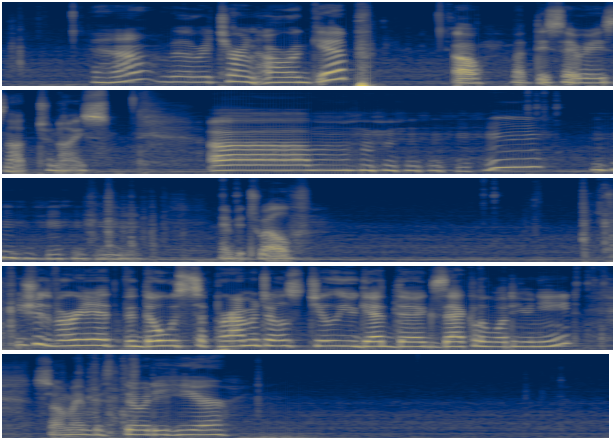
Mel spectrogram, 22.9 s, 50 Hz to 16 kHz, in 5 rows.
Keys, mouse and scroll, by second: 8.5 click, 8.5 click, 8.6 click, 8.7 click, 10.8 click, 10.9 click, 12.7 click, 12.8 click, 13.5 BackSpace, 13.7 2, 13.7 Return, 18.0 click, 18.1 click, 18.1 click, 18.2 click, 18.9 3, 19.1 Return, 21.1-21.8 scroll up 1, 21.8-22.4 scroll down 1.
